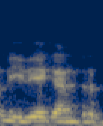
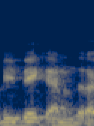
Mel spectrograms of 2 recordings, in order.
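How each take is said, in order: First: The name begins with a v sound. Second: The name begins with a b sound.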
